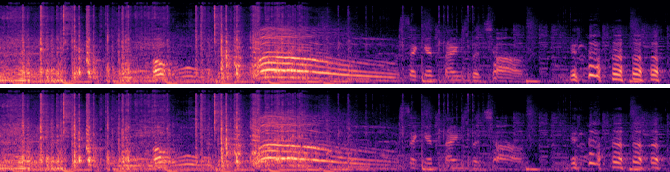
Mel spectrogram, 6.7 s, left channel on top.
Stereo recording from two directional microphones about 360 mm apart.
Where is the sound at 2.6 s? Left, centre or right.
Left.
